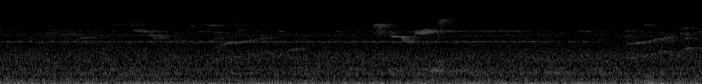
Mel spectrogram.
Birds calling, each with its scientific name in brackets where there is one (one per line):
Clay-colored Thrush (Turdus grayi)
